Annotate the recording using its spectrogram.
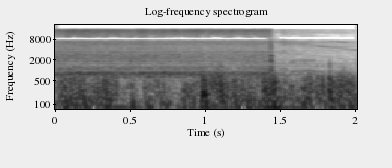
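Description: Pressure washer jet blasting water into the ports of a Subaru EJ25 cylinder head, a steady loud hiss of spray on metal that cuts off suddenly about one and a half seconds in. It is a leak test of the valves: water getting past a valve shows it is not seating.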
